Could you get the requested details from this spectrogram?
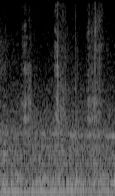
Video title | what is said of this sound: Juiciest Spatchcocked Turkey | Can you hear it? It's super crispy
